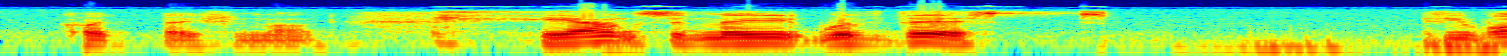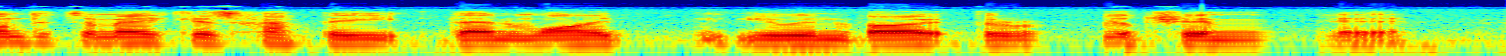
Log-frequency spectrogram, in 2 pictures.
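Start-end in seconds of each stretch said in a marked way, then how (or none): none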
